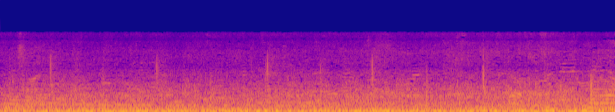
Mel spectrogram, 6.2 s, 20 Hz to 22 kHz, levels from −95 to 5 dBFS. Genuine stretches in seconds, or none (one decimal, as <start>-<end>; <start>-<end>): 1.0-4.7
